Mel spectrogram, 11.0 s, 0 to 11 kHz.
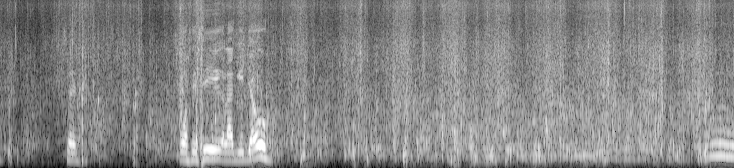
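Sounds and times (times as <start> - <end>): water sloshing around wading legs: 0.0 - 11.0.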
